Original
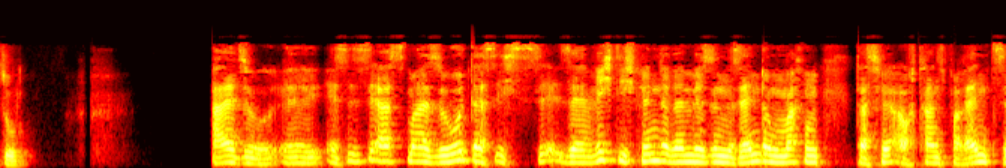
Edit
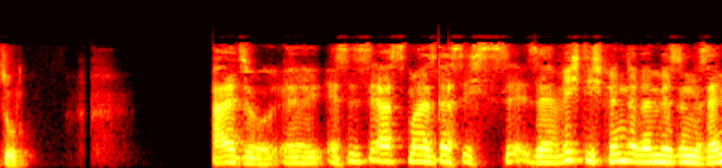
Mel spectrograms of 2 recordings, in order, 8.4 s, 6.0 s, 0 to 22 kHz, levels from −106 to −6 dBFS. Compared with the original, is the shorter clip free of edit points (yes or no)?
no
